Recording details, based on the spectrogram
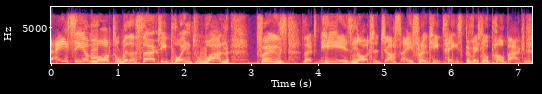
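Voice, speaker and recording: A man from the UK commentates a live esports race with a very bright, cutting voice sitting a little higher than most men's. He calls the action with energy, leaping up when the lead changes. Between calls he chats loosely with viewers, full of ums and asides. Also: no room sound, rough recording. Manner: energetic, jumps high in excitement at big moments; chatty, many fillers, reads and answers live chat. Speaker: sim racing commentator.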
